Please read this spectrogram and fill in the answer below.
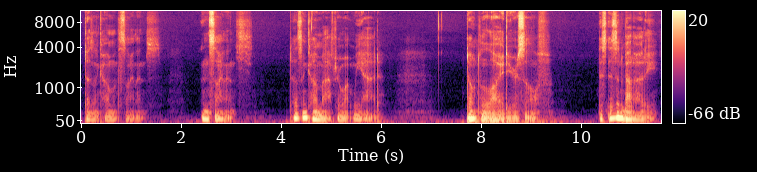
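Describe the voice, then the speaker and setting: A very deep, breathy male voice, an actor as a brooding yandere boyfriend in an ASMR audio story. He talks slowly and intimately, slipping into husky whispers with dramatic pauses. The tone is possessive and wounded, with a dark, mellow timbre. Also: full character voice. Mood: low, intense. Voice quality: very low, breathy, husky, often dropping to a whisper. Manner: slow, intense, teasing murmur with dramatic pauses.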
